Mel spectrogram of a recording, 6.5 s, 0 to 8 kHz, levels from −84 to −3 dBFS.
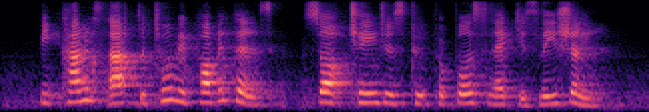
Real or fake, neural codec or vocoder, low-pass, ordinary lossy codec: fake; codec, 16 kHz, 0.5 kbps, FunCodec, trained on Chinese and English, 25 frames a second; none; none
